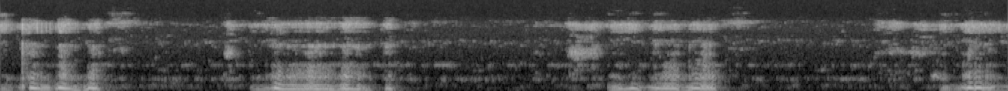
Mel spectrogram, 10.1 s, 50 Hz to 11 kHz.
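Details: Girl fast asleep, snoring heavily: four loud, deep, rattling snores about every three seconds, roughly 18 a minute, with quiet pauses between them.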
